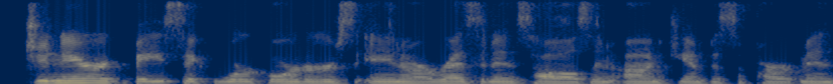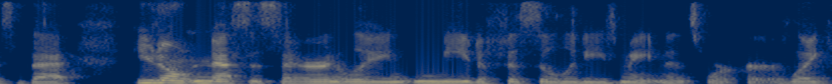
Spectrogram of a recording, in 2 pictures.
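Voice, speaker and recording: A young woman speaks in a low, stuffed-up voice, congested from a cold. She tells her story in a chatty panel style, with plenty of ums and quick laughs. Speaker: webinar panelist. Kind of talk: personal story told on a panel.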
